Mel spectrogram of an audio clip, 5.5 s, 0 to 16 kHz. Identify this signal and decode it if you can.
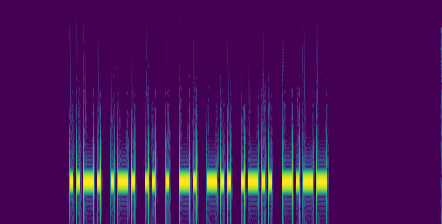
Morse code, heard as a keyed tone, about 28 wpm, 700 Hz. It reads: FRIENDLY
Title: Top 1751-2000 Words 28wpm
